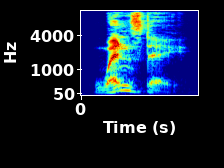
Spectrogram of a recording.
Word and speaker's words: Wednesday: Then why in modern English do we pronounce it Wednesday with only two syllables?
